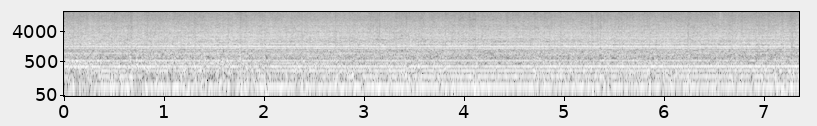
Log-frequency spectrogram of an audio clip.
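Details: 1992 Evinrude 15 HP two-stroke outboard run wide open for about 10 minutes on a john boat at about 18 mph during an on-water check for slipping out of gear. Its strong, steady buzz has no misses or surging, and it never jumped out of gear.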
